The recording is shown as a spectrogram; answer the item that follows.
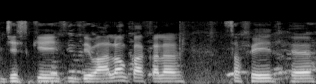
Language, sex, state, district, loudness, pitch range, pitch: Hindi, male, Haryana, Charkhi Dadri, -14 LUFS, 140-150 Hz, 140 Hz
